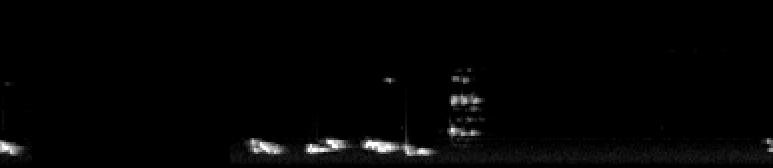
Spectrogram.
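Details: American robin song: a brief phrase at the start, then a quick run of four or five short whistled, slurred notes after a pause, each dropping slightly in pitch, with silence around them.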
